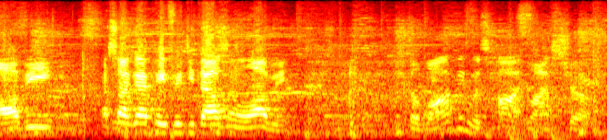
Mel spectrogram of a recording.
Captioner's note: laughs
